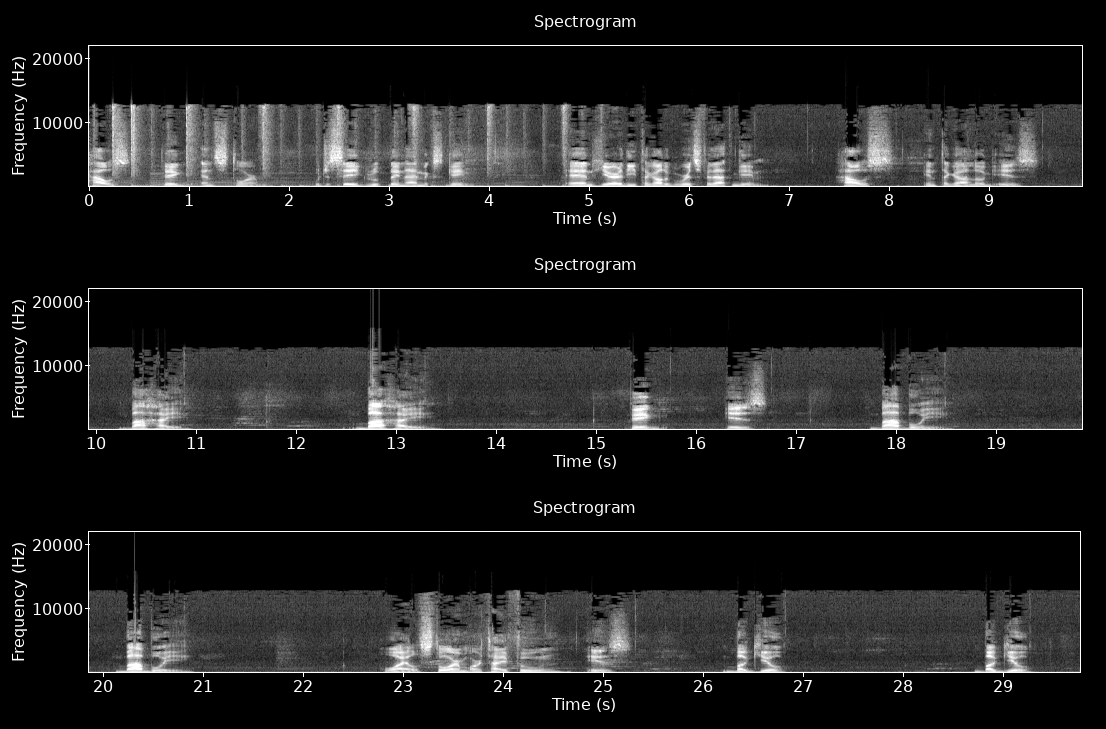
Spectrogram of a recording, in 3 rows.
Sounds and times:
Speech: 0.0 - 3.9, 4.8 - 6.9, 7.5 - 9.5, 10.2 - 13.5, 14.9 - 16.8, 17.8 - 18.7, 20.1 - 21.0, 22.8 - 26.9, 28.7 - 29.4.

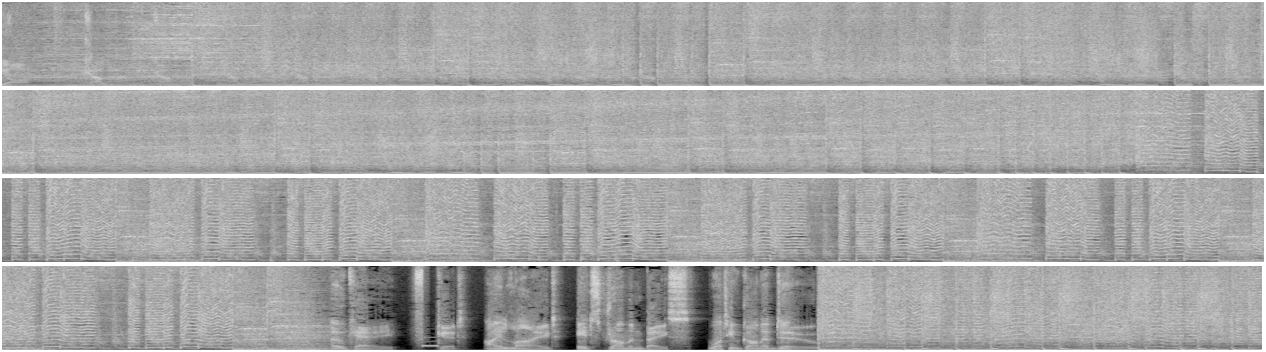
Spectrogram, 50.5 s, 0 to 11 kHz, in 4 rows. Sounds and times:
Speech: 0.0 - 1.8, 41.2 - 46.1
Music: 0.0 - 41.4, 46.0 - 50.4.

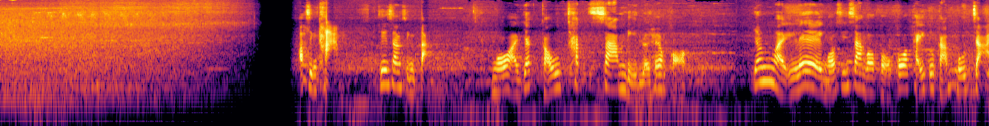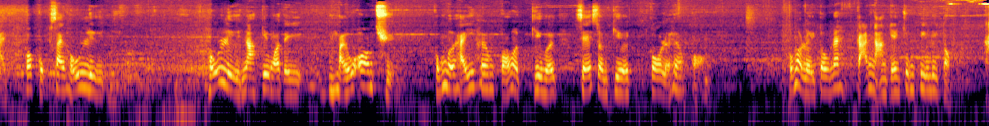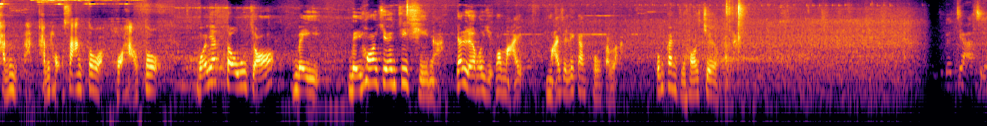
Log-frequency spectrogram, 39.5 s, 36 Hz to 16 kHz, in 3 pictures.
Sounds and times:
Speech: 4.0 - 5.8, 6.6 - 9.2, 10.0 - 14.8, 16.0 - 22.7, 23.7 - 36.2, 38.9 - 39.5.

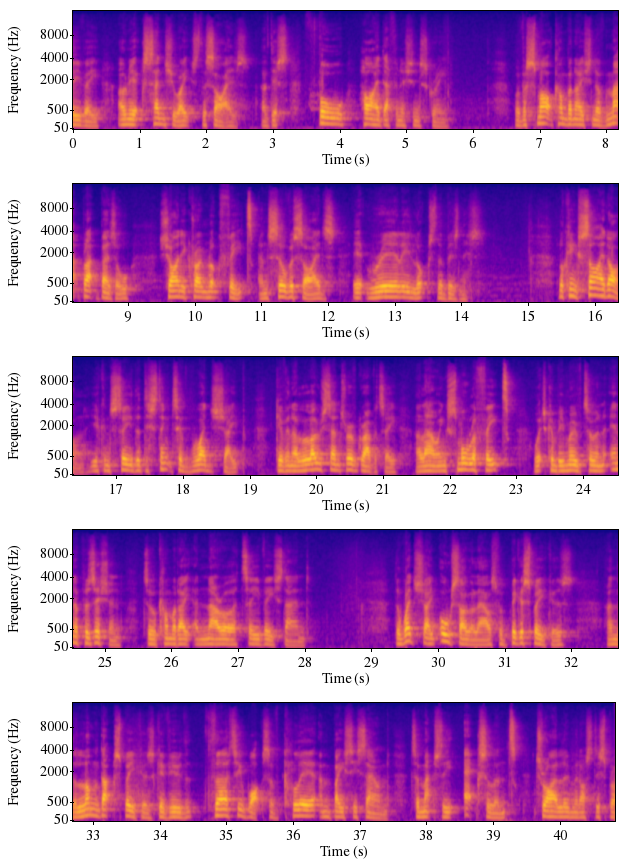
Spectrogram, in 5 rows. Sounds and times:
Speech: 0.0 - 5.8, 6.6 - 14.4, 15.5 - 28.2, 29.4 - 40.8.

